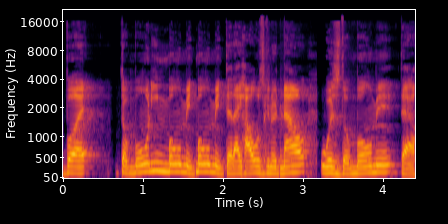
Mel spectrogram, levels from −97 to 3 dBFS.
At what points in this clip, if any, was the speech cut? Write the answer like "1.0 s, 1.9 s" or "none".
1.7 s, 2.2 s, 2.7 s, 3.2 s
